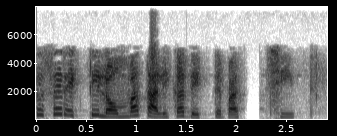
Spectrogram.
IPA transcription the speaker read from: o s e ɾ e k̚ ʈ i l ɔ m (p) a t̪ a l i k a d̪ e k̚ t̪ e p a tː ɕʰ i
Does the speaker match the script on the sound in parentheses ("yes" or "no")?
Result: no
